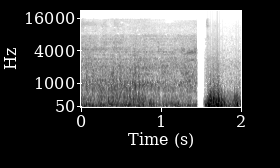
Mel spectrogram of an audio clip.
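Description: Strong wind buffeting a phone's microphone, a rough low rumble. It cuts off abruptly about one and a half seconds in and comes back louder.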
